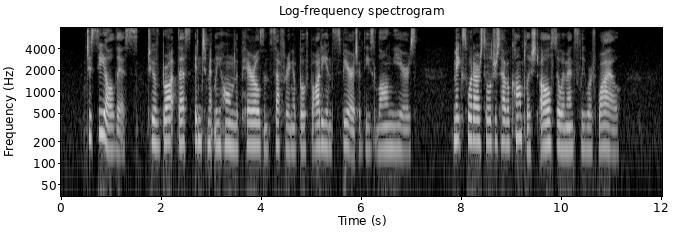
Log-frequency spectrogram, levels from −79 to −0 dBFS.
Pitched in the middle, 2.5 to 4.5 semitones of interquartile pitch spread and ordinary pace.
Yes: medium, 175 Hz; average, 3.4 semitones; average, 170 wpm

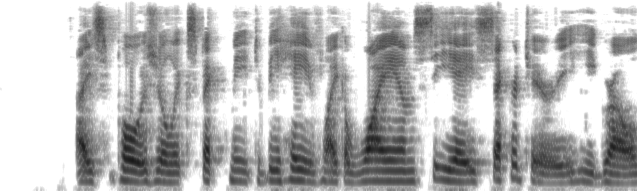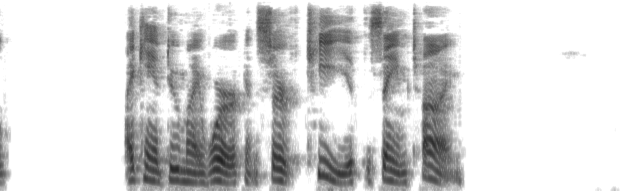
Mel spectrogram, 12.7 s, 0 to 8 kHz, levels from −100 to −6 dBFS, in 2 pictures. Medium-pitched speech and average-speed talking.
No: medium, 160 Hz; slow, 120 wpm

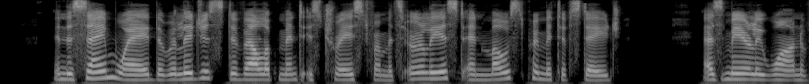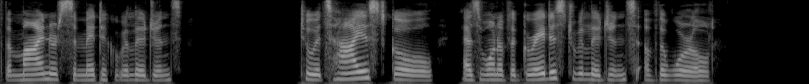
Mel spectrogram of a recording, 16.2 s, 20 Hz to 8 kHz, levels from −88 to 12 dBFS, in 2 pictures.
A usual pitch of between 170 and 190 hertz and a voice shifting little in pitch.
Yes: medium, 185 Hz; narrow, 2.2 semitones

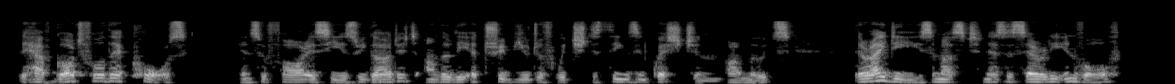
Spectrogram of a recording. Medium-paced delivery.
Yes: average, 155 wpm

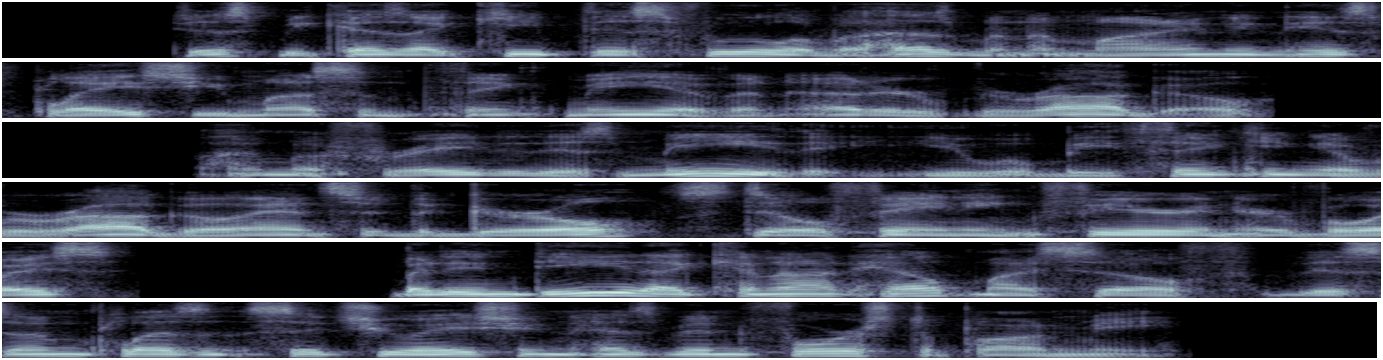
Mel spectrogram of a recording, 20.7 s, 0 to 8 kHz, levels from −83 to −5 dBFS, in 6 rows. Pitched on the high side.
No: low, 100 Hz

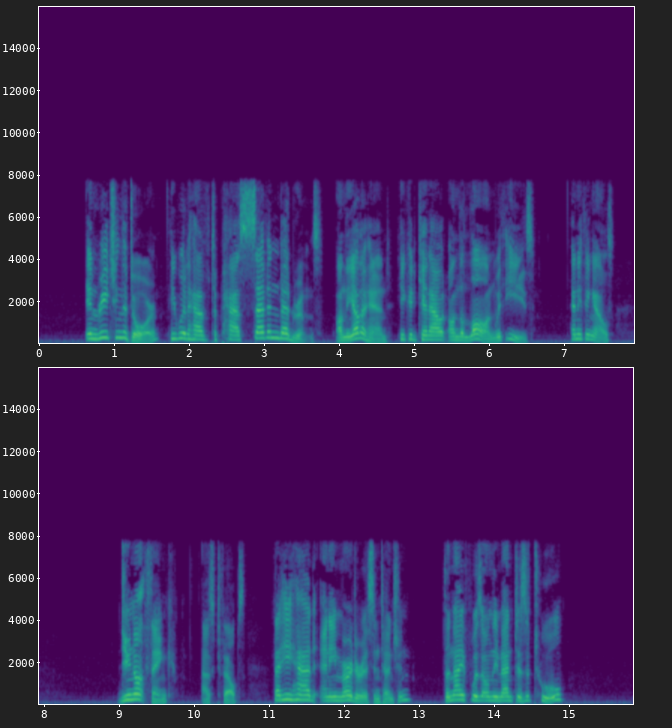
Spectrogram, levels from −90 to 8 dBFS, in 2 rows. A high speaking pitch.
Yes: high, 195 Hz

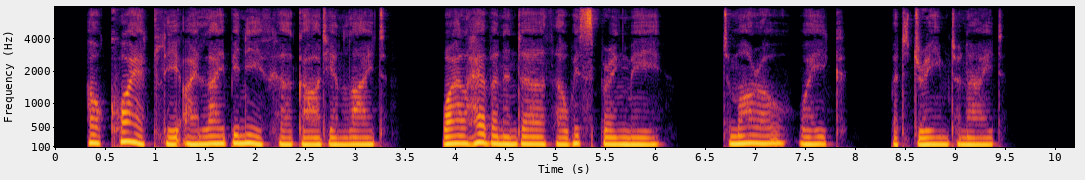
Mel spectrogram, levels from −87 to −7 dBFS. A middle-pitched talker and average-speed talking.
No: medium, 150 Hz; slow, 130 wpm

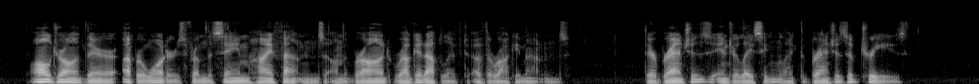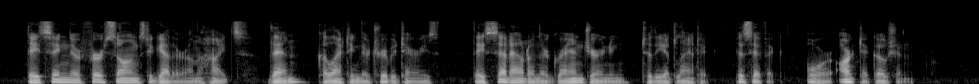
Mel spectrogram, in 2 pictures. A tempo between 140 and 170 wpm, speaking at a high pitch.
No: average, 165 wpm; very low, 85 Hz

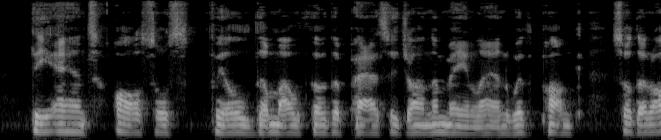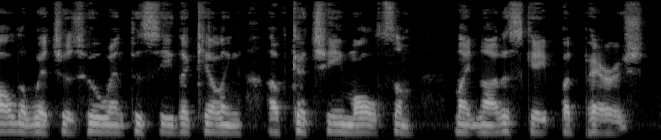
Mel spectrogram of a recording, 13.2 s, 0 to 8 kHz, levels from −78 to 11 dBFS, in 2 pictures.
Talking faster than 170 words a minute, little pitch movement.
No: average, 155 wpm; narrow, 1.7 semitones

